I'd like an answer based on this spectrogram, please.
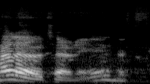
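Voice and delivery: put-on high caveman voice with British accent. Greeting the host in costume as a caveman: caveman with a British accent. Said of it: "caveman with a British accent".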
